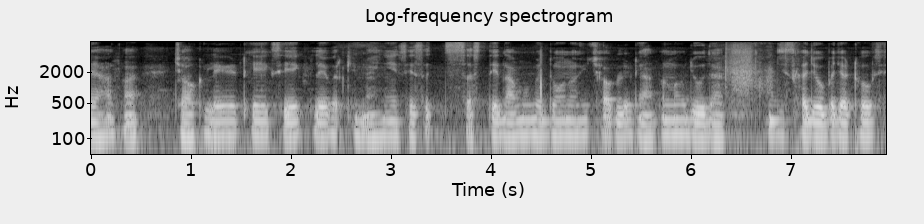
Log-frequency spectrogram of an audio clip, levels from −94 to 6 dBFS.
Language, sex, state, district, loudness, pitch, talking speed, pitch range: Hindi, male, Delhi, New Delhi, -18 LUFS, 110 Hz, 190 wpm, 105-110 Hz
